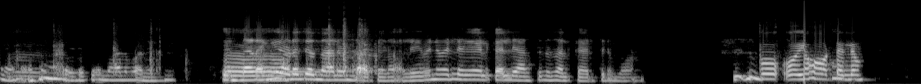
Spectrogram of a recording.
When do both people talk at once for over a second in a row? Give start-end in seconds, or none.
none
